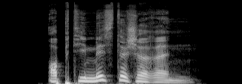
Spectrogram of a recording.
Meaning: inflection of optimistisch: 1. strong genitive masculine/neuter singular comparative degree 2. weak/mixed genitive/dative all-gender singular comparative degree
- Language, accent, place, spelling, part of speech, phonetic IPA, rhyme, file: German, Germany, Berlin, optimistischeren, adjective, [ˌɔptiˈmɪstɪʃəʁən], -ɪstɪʃəʁən, De-optimistischeren.ogg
